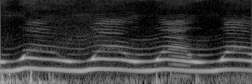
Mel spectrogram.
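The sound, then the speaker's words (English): A voice imitates a police siren with repeated 'wow' wails. The pitch swings up and down in several even cycles, quiet and alone. “The police, if you didn't know what that sound was.”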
